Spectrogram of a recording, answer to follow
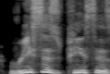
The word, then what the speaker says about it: Reese's Pieces: Reese's Pieces already rhymes. Oh, yeah. But people will pronounce both words wrong in order to make it rhyme because they, like, for some reason their brain doesn't read it as a rhyme. But, like, the candy is named Reese's Pieces because it rhymes.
